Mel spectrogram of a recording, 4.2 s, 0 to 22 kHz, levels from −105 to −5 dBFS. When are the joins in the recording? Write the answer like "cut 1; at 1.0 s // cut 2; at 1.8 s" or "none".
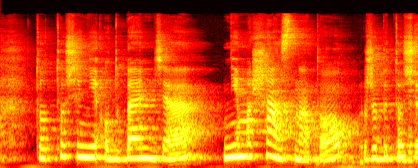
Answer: none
